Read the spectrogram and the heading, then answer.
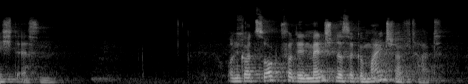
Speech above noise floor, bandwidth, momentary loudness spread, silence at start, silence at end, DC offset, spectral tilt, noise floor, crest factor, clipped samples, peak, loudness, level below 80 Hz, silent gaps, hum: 32 dB; 15 kHz; 16 LU; 0 s; 0.2 s; under 0.1%; -4 dB/octave; -61 dBFS; 20 dB; under 0.1%; -10 dBFS; -28 LUFS; -68 dBFS; none; none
